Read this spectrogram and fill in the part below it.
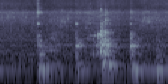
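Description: Mango pieces and lentils fry in a pan, a close steady sizzle broken by three or four scraping stirs of a spoon at regular intervals, with no voices.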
